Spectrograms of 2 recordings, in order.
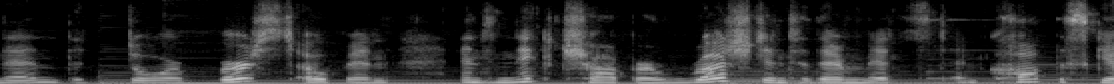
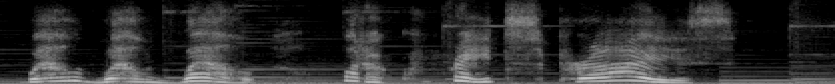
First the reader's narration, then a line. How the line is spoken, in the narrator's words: they suddenly heard a loud voice in the next room exclaim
